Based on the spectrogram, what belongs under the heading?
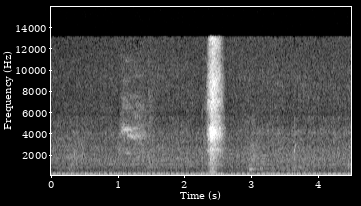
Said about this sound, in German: Jetzt schauen wir mal, was überhaupt für ein Auto ist. Ach, so ein Quad, ey.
